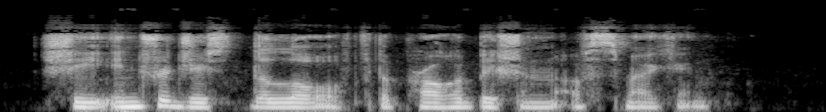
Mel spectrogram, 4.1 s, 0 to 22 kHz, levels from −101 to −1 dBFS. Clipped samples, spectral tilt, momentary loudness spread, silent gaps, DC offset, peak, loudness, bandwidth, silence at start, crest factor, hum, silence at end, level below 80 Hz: under 0.1%; -4 dB/octave; 13 LU; none; under 0.1%; -6 dBFS; -19 LUFS; 9.6 kHz; 0.25 s; 16 dB; none; 0.6 s; -48 dBFS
